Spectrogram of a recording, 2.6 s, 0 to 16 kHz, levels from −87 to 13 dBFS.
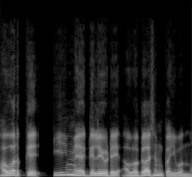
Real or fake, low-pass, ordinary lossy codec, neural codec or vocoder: fake; 14.4 kHz; none; autoencoder, 48 kHz, 32 numbers a frame, DAC-VAE, trained on Japanese speech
